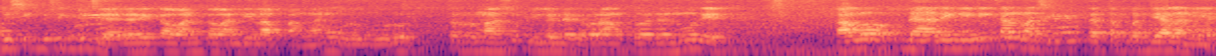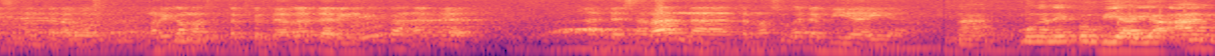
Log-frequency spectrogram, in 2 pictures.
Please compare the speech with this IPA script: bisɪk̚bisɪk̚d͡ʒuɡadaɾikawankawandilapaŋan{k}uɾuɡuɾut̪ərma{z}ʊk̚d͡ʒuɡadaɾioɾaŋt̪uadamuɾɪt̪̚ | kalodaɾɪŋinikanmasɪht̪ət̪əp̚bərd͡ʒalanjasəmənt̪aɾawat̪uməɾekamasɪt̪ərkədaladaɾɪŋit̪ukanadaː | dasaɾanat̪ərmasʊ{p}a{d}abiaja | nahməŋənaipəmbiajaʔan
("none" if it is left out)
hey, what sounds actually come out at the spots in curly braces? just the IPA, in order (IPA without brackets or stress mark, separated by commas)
ɡ, s, k, d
